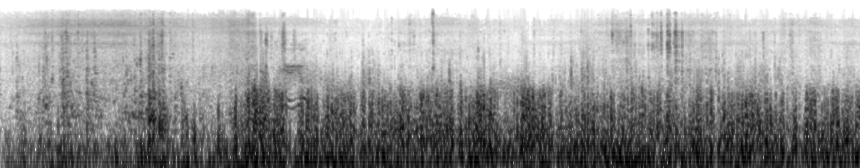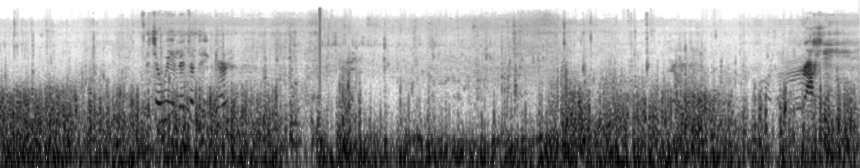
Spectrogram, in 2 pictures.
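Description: Wind buffeting the camera microphone on open water: a loud, steady, low rumble that runs on without a break.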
